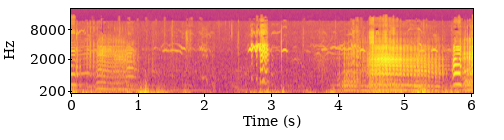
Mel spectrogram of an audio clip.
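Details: Gentoo penguins at the edge of a breeding colony in the Falkland Islands on a mild afternoon, tending two- to three-week-old chicks and nests; two loud, harmonic, braying bursts with rapid pulses, separated by quieter chatter and low rumbling.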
